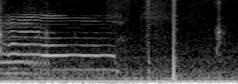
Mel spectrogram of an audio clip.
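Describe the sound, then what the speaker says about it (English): A cat meows once, a drawn-out tonal call, moderately close over a steady low hum and a few faint clicks. "There's another kitty."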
